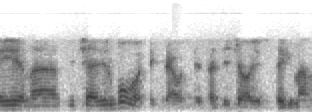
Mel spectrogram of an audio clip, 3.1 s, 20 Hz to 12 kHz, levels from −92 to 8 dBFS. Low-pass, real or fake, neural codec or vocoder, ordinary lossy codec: 10.8 kHz; real; none; AAC, 32 kbps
